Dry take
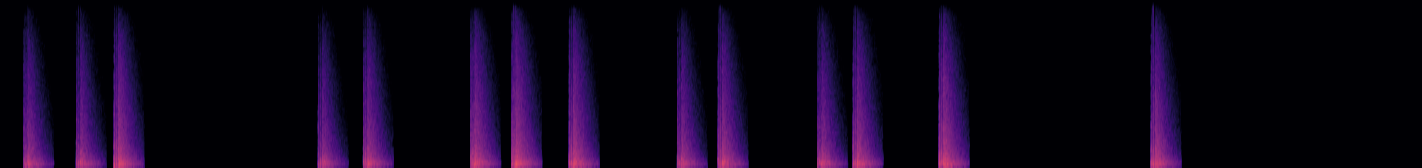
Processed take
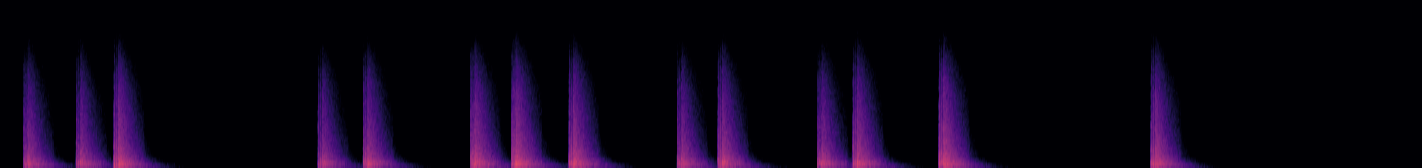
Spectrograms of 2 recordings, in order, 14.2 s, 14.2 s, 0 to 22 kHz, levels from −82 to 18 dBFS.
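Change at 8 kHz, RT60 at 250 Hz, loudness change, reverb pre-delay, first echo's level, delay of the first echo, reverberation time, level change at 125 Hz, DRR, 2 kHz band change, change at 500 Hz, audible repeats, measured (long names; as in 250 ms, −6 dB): −2.5 dB, 0.85 s, −1.5 dB, 3 ms, no echo audible, no echo audible, 0.60 s, −1.0 dB, 8.5 dB, −1.5 dB, −1.0 dB, no echo audible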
